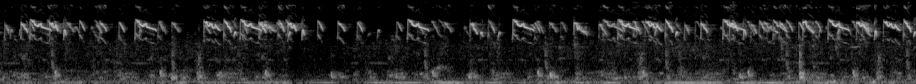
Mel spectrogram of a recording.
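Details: Lure sound for Oriental white-eyes meant to make birds descend at once. Bright, very high chirps come in rapid clustered runs, several voices overlapping, with brief gaps between bursts. Low background hum is audible.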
